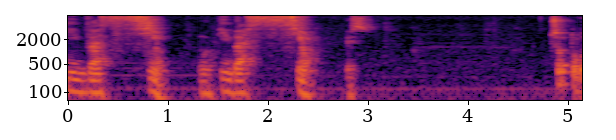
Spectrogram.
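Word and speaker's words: motivation: ポイントとしては、んを発音する寸前で鼻から息を抜くように、むしろ鼻からんと発音するように発音するところがポイントです。モティバシオン、モティバシオン。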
